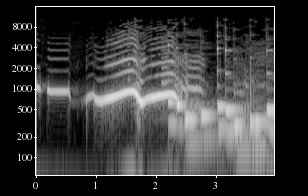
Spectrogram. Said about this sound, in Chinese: 小树的手机响了起来，原本大哭的小树，此时一脸呆滞。从裤子口袋里把手机掏了出来，都这种时候了，还搞什么幺蛾子？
